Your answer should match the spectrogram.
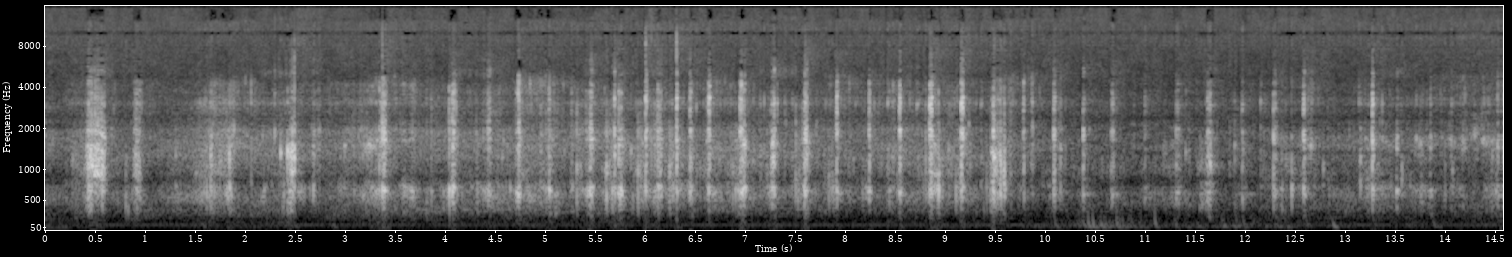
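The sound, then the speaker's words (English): A wolf gnawing meat from a bone: a steady stream of sharp crunches, clicks and wet tearing sounds in an uneven, rapid rhythm, moderately loud throughout with no voices. “Like chisels, just chewing those muscles off the bone.”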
